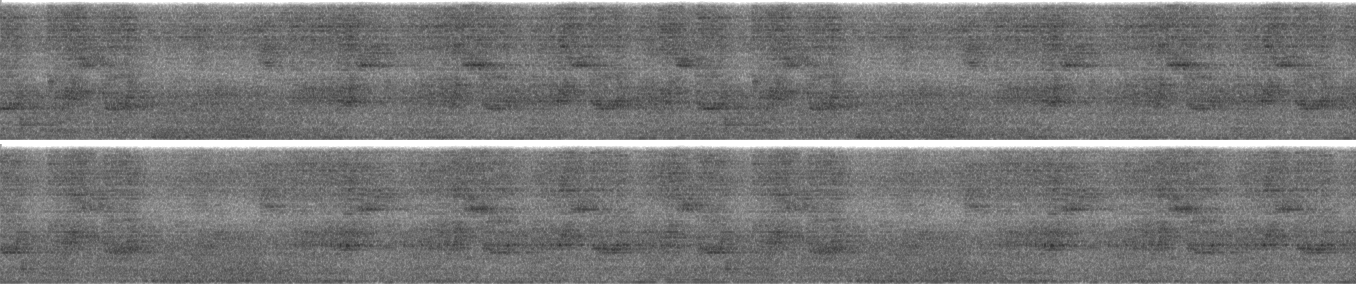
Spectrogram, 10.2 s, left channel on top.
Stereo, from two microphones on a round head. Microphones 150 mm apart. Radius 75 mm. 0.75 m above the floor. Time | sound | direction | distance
0.0 | an insect | 30° left (ahead or behind) | 1.8 m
